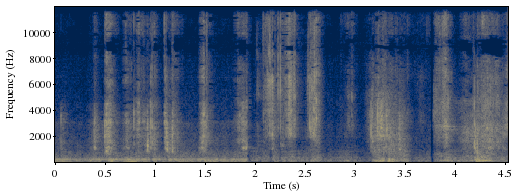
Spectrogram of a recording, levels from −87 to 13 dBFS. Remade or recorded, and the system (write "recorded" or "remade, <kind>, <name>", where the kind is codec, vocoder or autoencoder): remade, vocoder, BigVGAN v2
